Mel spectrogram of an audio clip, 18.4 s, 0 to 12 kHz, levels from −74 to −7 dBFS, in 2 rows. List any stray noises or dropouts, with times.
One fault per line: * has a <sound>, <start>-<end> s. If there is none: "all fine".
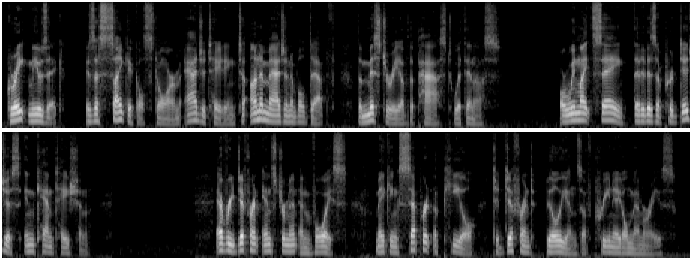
all fine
